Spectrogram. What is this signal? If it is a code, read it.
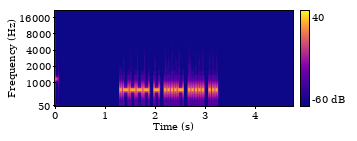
Morse code, heard as a keyed tone, about 34 wpm, 700 Hz. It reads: 1T45S
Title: Five Challenging Letter-Number Combinations 35wpm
